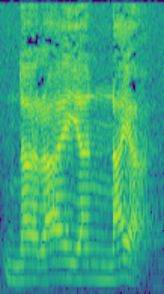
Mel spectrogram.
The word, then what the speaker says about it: Narayanaya: It's actually not Om Namo Narayana, but Om Namo Narayanaya. So the last syllable is the Ya, Narayanaya.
